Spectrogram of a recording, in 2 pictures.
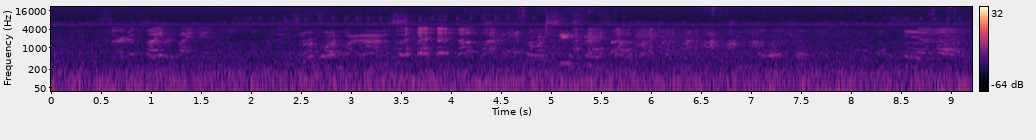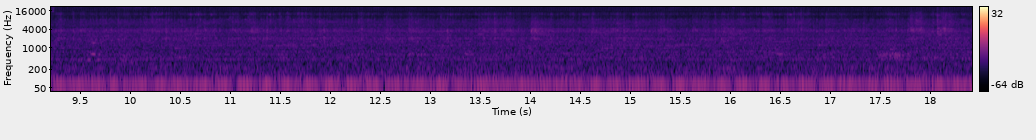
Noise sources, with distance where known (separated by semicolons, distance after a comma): person or small group talking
